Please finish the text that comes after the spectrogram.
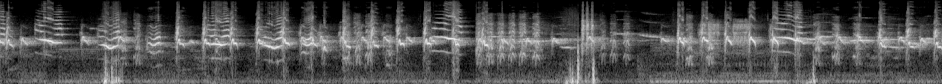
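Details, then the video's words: Rapid, chattering song of a female bearded magpie robin: dense chirps and twisting whistles, several sharp snapping clicks, and a short break near the sixth second. "the alluring sound of a female bearded magpie robin"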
